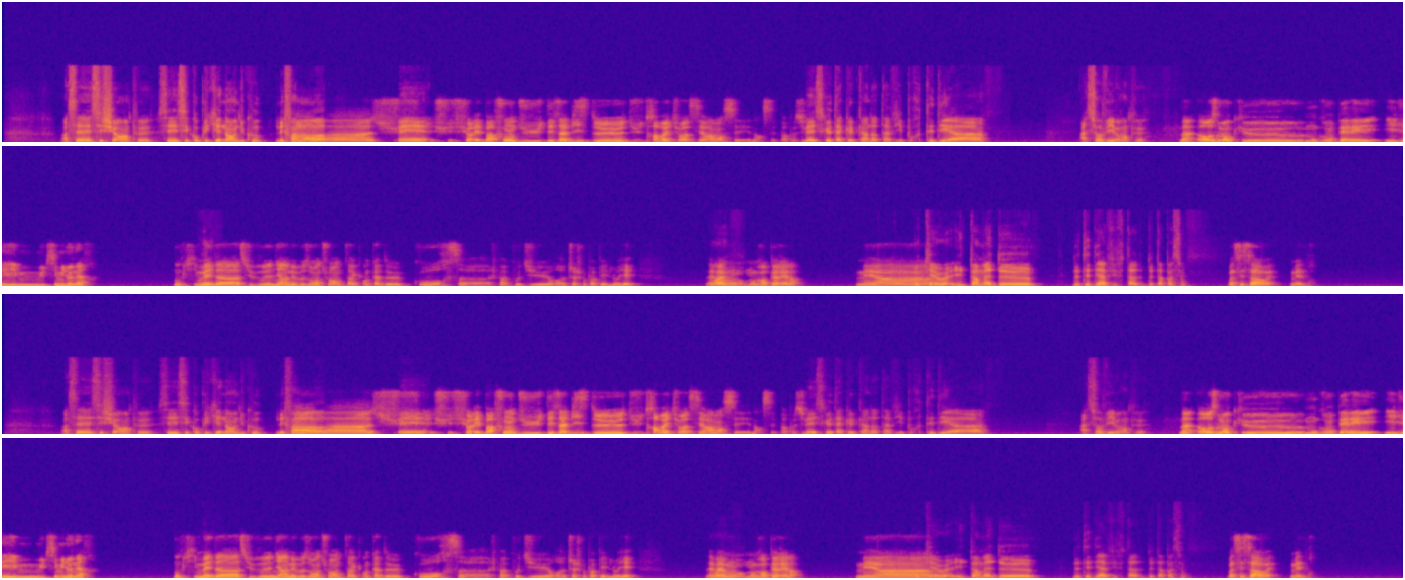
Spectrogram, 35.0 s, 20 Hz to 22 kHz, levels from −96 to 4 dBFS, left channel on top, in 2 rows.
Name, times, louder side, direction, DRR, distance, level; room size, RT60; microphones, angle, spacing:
voice 1, 0.7-4.1 4.9-5.4 10.0-12.3 13.5-14.3 19.9-20.2 26.3-26.6 28.9-30.4 30.9-32.3, left 3 dB, 30° left, 0.4 m, -24 dB
voice 2, 3.6-10.1 14.7-18.6 19.7-25.4 26.3-27.4 28.2-29.2 32.8-33.9, right 2 dB, 35° right, 0.7 m, -23 dB
4.8 x 3.3 x 2.5 m
head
